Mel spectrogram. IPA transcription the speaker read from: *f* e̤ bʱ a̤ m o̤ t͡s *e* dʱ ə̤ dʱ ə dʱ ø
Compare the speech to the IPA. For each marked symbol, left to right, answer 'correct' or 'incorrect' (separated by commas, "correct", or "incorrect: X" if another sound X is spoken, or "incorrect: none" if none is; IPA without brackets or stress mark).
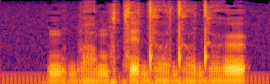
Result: incorrect: m, correct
